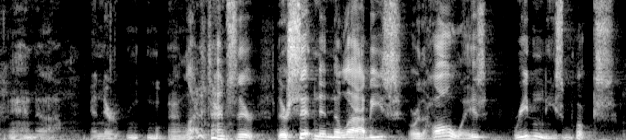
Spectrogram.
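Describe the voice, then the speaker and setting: A man's voice: medium pitch, sing-song, moderate pace, breathy edge. An older man from Flint, Michigan, telling a profane, self-mocking recovery story at a retreat and laughing often. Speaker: recovery speaker.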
